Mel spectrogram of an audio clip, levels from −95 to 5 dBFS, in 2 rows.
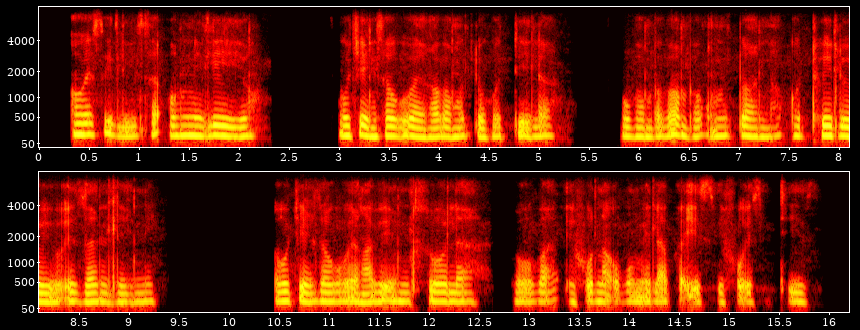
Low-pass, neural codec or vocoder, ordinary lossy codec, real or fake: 7.2 kHz; vocoder, 22.05 kHz, 80 mel bands, WaveNeXt; Opus, 24 kbps; fake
